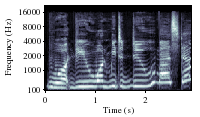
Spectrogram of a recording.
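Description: A woman's voice: high-pitched, big pitch swings, takes it slowly, creaky, dry recording, studio quality, pitched above the performer's own voice, full character voice. A woman doing a servile bowing genie. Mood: deferential.

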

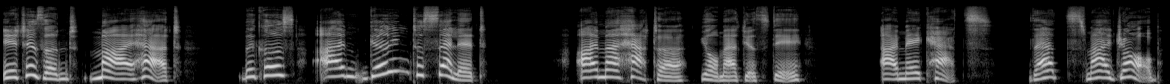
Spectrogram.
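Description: A woman's voice: high voice, sing-song, drawn-out words, pushed and bright, dry recording, clean studio sound, pitched above the performer's own voice, exaggerated voice. A woman voicing a nervous, muddled male hatter who pleads and fumbles in court. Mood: pleading. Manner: flustered, pleading.

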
